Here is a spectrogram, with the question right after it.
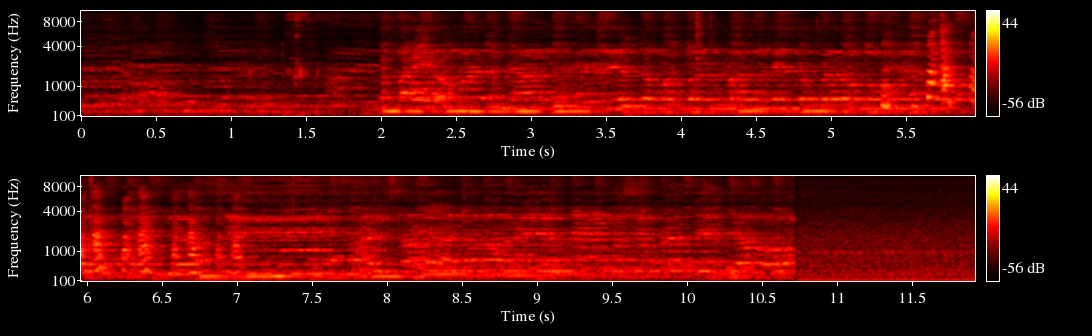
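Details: Latin-style music with maracas, tambourine and steady percussion fills most of the stretch, beginning after a quieter opening and cutting to a low hum near the end; no animal voice is heard.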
